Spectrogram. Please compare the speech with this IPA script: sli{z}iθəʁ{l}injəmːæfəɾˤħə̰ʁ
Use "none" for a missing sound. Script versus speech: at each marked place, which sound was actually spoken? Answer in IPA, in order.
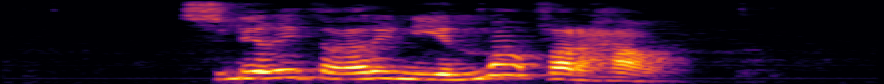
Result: ʁ, ɾ

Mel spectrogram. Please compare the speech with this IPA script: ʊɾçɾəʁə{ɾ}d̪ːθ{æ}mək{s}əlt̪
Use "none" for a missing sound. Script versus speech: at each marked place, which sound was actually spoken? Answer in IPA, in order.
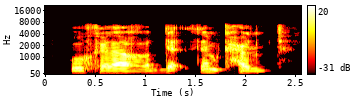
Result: none, æ, ħ

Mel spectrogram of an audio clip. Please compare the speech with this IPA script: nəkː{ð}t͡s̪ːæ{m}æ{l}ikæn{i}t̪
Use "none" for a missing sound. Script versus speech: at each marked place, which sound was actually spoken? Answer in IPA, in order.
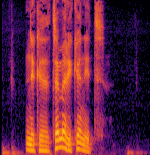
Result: ð, m, ɾ, i

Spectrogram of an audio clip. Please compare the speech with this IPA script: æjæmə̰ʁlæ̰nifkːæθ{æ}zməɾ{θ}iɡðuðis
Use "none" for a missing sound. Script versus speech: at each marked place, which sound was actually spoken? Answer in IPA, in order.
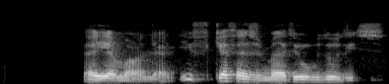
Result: æ, θ

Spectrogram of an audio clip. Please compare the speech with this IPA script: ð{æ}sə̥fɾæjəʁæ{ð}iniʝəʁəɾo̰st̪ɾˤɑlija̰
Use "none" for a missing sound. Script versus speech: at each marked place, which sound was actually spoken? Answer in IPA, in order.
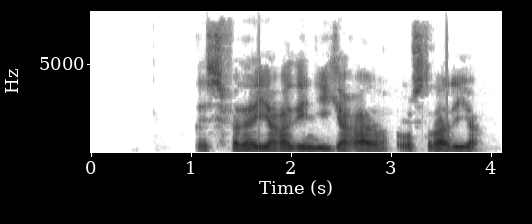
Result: æ, ð

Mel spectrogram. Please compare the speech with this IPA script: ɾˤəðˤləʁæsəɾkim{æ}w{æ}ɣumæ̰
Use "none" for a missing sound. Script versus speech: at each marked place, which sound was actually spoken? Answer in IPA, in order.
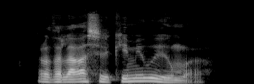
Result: i, i

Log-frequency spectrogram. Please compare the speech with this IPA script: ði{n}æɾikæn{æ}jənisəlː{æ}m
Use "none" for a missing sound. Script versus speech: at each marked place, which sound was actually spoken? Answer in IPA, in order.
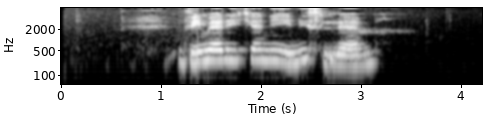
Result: m, i, æ

